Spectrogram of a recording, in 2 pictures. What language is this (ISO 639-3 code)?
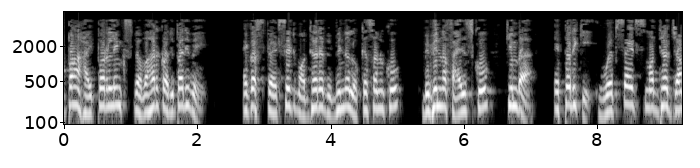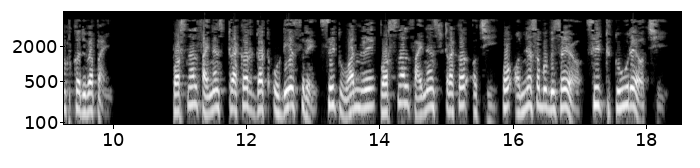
ori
